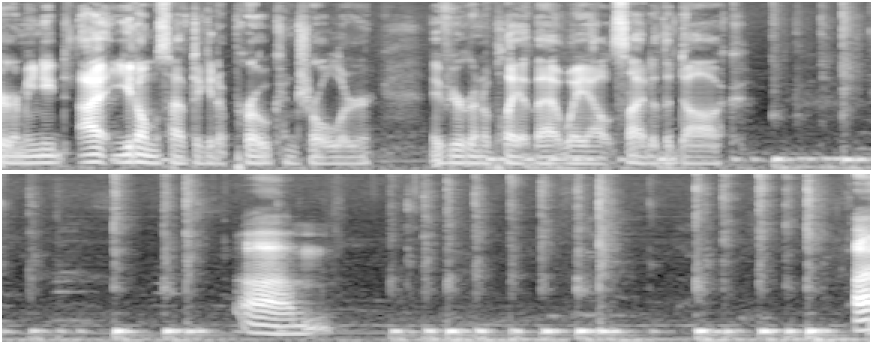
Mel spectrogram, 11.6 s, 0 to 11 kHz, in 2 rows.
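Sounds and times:
speech: 0.0s - 5.3s, 7.4s - 8.0s
typing on a computer keyboard: 5.0s - 7.2s, 8.4s - 11.4s.

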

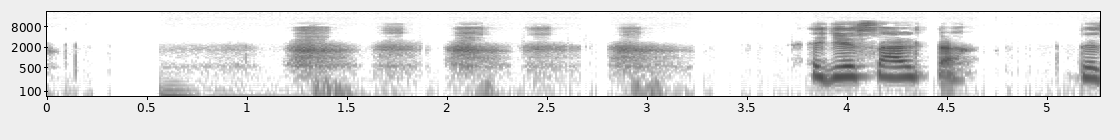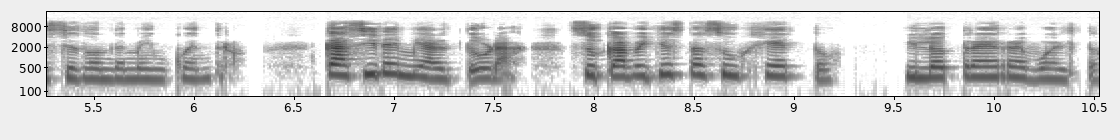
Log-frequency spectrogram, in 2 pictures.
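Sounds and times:
quick heavy breathing: 0.6s - 3.3s
speech: 3.8s - 10.5s.

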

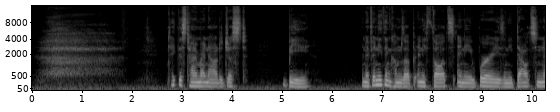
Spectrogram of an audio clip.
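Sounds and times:
deep breath in and out: 0.0s - 2.6s
speech: 2.8s - 4.4s, 5.0s - 5.6s, 6.6s - 10.2s.

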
